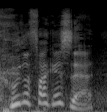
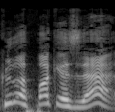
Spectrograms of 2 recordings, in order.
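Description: First: Much higher, baffled; baffled mock voice. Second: High, loud mock shout of disbelief. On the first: Realising the voice wasn't Nixon, high baffled exclamation. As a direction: say it like you can't believe your ears. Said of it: "I'm like". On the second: Retelling classmates mocking his impression, mock yell. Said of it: "they're like".

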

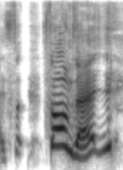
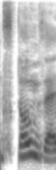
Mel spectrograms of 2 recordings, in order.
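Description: First: Bad British impression. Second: Said in the usual way. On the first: Podcaster reprises his bad accent for co-host, loud drawn-out "[name]". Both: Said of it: "I'm sorry I'm bad at accents".

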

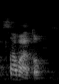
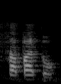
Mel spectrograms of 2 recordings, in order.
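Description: First: Zapato with an s sound, sapato; seseo zapato. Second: Zapato with a lisped th, thapato; ceceo zapato. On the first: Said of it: "por ejemplo". (zapato pronunciado con s) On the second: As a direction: say zapato with Spanish z. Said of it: "en estricto rigor debería ser". (zapato con zeta española, θapato) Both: Shown as a demonstration.

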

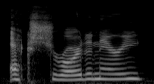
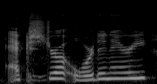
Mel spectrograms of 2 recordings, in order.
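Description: First: "extraordinary" merged as "ek-STROR-dinary"; American extraordinary. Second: "extraordinary" said as "extra ordinary"; extraordinary as two words. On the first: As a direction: swallow the middle a in "extraordinary". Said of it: "as Americans, we just say". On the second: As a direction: keep the a before "or" in "extraordinary". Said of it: "isn't it technically". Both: Shown as a demonstration.

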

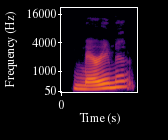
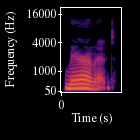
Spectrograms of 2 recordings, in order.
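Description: First: Rising, mocking echo of a fancy word; incredulous question. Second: Merriment said flat and final with a falling tune; firm insistence. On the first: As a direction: scoff at the word merriment. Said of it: "Who uses merriment?". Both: A narrator's reading.

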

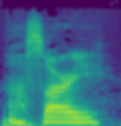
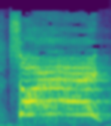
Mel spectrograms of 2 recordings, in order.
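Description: First: Quiet, understated mock apology; soft apology. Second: Very high, hammed-up mock shout; overcompensating apology. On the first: Shown as a demonstration. Friend demonstrating an apology through a car window, soft. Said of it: "that's quite soft". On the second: Driver overcompensating to a street hawker, shouted mock apology. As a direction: blurt the apology way too forcefully. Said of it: "I'm worried that I'd overcompensate".

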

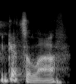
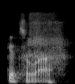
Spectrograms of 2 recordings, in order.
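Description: First: Said in the usual way. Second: Whispered repeat, softer; a hushed echo of the line; quiet echo. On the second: Real, not acted. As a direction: drop to a breathy aside.

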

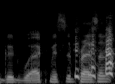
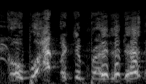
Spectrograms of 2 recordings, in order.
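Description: First: Said in the usual way. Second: Much higher, louder goofy line reading. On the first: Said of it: "It's just him saying". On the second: Retold or imitated. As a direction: squeal the line out like a bad actor. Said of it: "he does a weird voice".

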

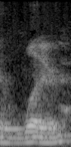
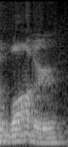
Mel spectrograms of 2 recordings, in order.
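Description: First: "water" said as "wutter"; Delaware pronunciation. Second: Said in the usual way. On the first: Shown as a demonstration. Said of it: "some Delawareans say water". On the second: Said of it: "What are specific words?".

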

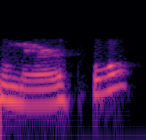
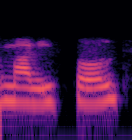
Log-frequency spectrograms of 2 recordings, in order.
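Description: First: "Marisol" said the American English way; Americanized "Marisol"; anglicized pronunciation. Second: "Marisol" said the Spanish way; Spanish pronunciation. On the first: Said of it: "got switched from Marisol to Marisol". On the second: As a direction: say "Marisol" with Spanish vowels and tapped r. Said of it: "my name got switched from Marisol". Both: Shown as a demonstration.

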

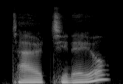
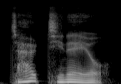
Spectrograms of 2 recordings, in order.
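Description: First: 잘 지내요 going up at the end; rising question tune. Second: 잘 지내요 brought down at the end; falling statement tune. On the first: Teacher demonstrating the question, rising at the end. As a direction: lift the last syllable of 잘 지내요 into a question. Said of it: "go up at the end because it's the question". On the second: Teacher answering "I'm good", falling at the end. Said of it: "So we bring it down". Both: Shown as a demonstration.

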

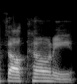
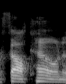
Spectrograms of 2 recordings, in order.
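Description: First: Falcone said fal-KOH-nee; Falcone with final ee. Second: Falcone said fal-KOHN; film's pronunciation. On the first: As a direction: sound the last E of Falcone as "ee". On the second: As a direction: Falcone in two syllables, silent final E. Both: Shown as a demonstration. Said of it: "as they pronounce it in this film".

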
